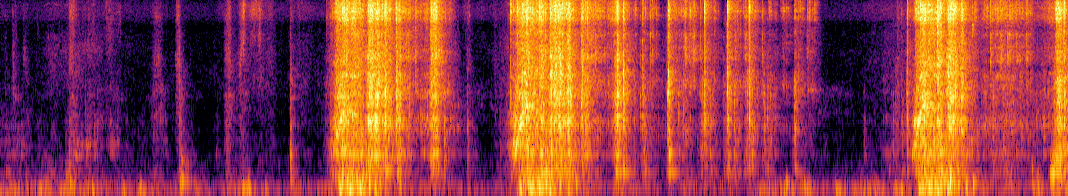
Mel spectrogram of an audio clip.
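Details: Old McLane lawn edger with a Briggs and Stratton engine, fueled and choked; three pull-cord rattles with no firing. Cranks but won't start, and the governor linkage looks wrong. Cause suspected, not confirmed.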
